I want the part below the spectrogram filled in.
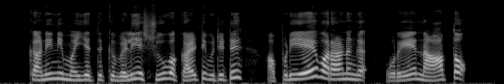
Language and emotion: Tamil, disgusted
